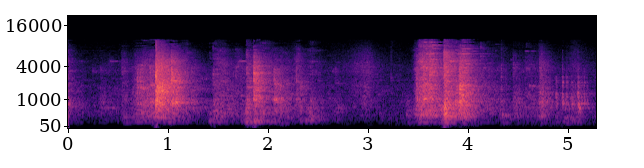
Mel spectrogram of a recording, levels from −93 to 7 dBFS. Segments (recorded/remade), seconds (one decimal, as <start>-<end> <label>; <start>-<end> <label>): 0.0-5.3 recorded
